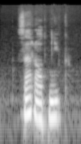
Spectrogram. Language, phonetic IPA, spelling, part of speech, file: Polish, [zaˈrɔdʲɲik], zarodnik, noun, LL-Q809 (pol)-zarodnik.wav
